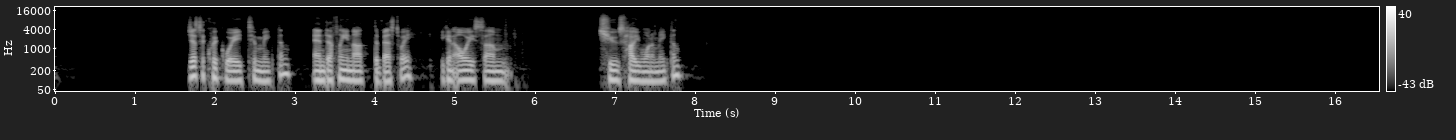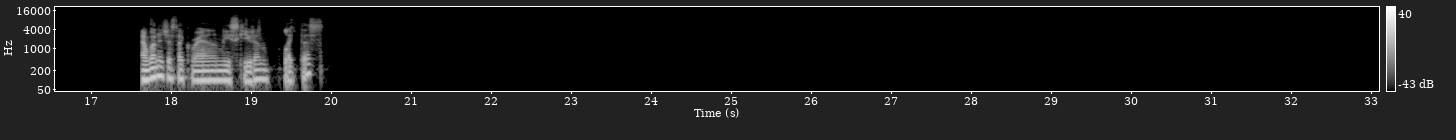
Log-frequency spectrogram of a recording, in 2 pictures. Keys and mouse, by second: 1.6 alt+click, 2.5-4.7 drag, 4.7 w, 5.5 g, 7.0 shift+middle click, 7.3 2, 7.6 alt+click, 8.2 alt+click, 9.2 w, 11.2 click, 12.4 2, 13.3 alt+click, 14.4 click, 16.5 alt+click, 17.3 click, 18.9 alt+click, 19.5-23.1 drag, 23.5 g, 25.9 middle click, 27.1 alt+click, 29.9 click, 31.2 2, 31.8 alt+click, 32.3-33.1 drag.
